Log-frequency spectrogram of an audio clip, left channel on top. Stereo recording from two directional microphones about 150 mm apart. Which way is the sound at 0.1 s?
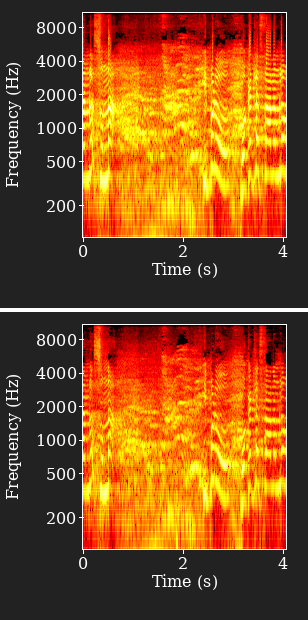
20° right (ahead or behind).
